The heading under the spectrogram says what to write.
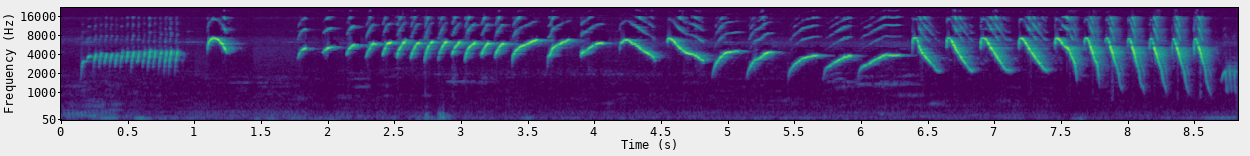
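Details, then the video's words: Canary rolling song to stimulate lazy singers: a buzzy opening note, then long series of rapid rising and falling whistled notes at roughly three per second, shifting into steep downward sweeps. "Pancingan kenari gacor ngerol panjang dan pancingan kenari malas bunyi pasti"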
